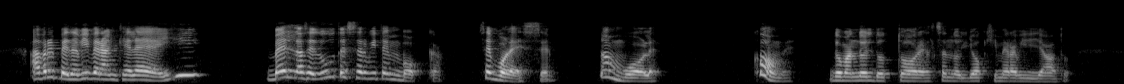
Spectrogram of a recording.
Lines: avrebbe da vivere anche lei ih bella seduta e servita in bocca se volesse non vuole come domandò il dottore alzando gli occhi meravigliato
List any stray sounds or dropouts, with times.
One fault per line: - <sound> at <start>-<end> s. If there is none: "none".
none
